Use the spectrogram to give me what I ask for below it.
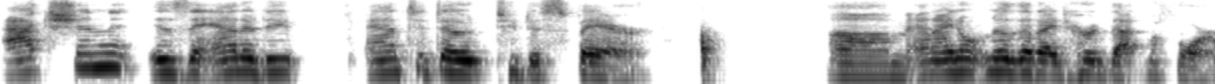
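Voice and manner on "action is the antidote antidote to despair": plain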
